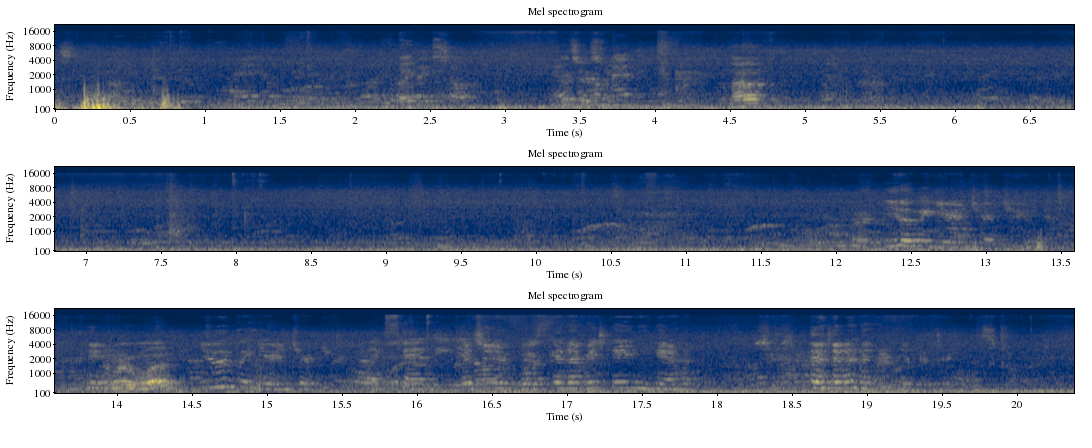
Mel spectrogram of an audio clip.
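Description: An elevator hums steadily.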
